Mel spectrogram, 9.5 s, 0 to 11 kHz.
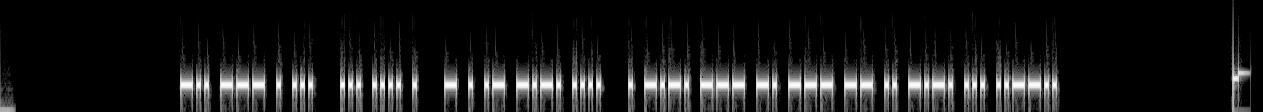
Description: Morse code, heard as a keyed tone, about 40 wpm, 700 Hz. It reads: DOES SHE TEACH ECONOMICS?
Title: Sentences from Top 1000 Words - Review Part 3 - 40wpm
